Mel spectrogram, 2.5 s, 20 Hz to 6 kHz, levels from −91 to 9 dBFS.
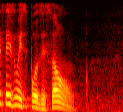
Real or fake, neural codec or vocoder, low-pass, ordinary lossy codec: fake; codec, 16 kHz, 8 kbps, FunCodec, trained on LibriTTS, 25 frames a second; 5.4 kHz; none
